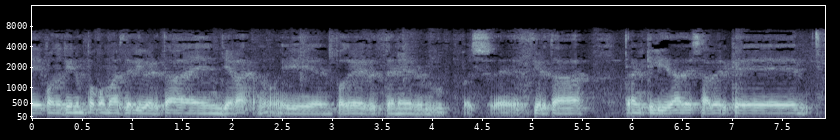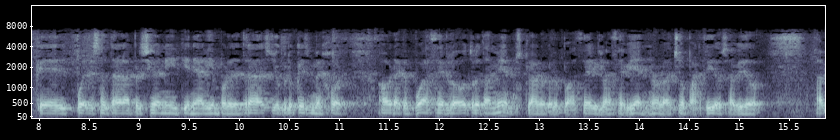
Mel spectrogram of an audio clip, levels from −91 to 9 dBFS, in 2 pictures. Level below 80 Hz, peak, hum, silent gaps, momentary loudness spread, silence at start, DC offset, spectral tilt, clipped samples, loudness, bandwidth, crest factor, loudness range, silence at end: -54 dBFS; 0 dBFS; none; none; 5 LU; 0 s; under 0.1%; -5.5 dB/octave; under 0.1%; -15 LUFS; 7.4 kHz; 14 dB; 1 LU; 0 s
